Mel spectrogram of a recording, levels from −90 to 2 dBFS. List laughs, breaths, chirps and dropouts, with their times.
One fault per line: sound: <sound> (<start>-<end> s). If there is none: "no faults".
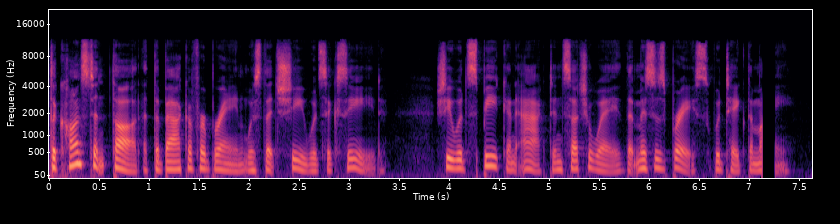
sound: dropout (7.1-7.3 s)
